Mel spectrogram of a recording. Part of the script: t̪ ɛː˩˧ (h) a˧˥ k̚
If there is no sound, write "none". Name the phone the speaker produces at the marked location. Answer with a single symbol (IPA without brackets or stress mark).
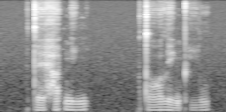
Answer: h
